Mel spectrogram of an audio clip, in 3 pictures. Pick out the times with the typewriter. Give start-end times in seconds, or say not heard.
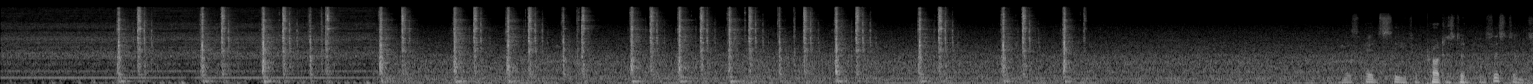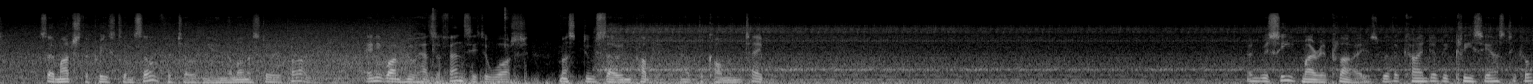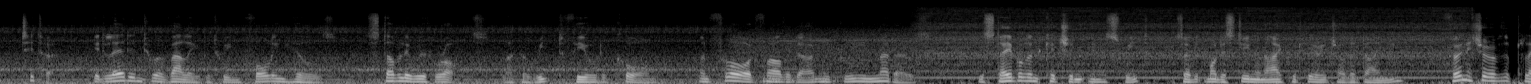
1.1-10.9.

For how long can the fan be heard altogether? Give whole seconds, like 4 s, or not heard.
46 s.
